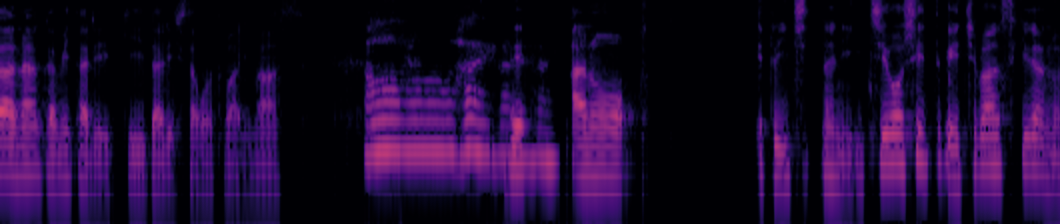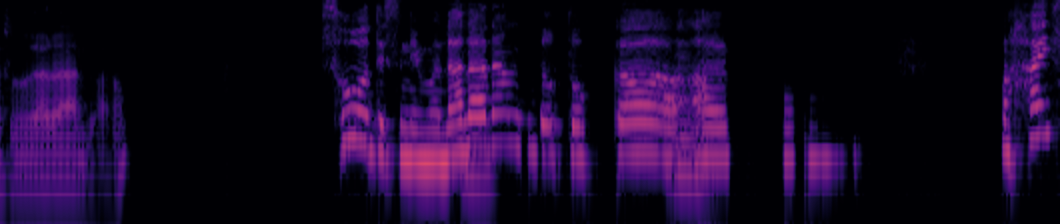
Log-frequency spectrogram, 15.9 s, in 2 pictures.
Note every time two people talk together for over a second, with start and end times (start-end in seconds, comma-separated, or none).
none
